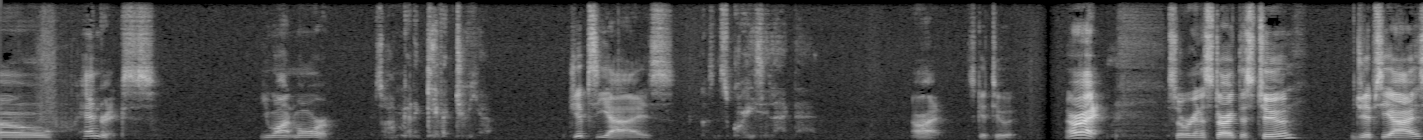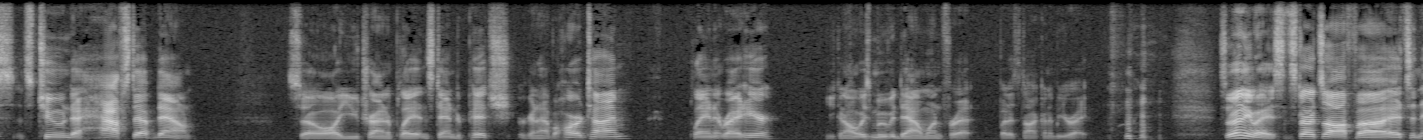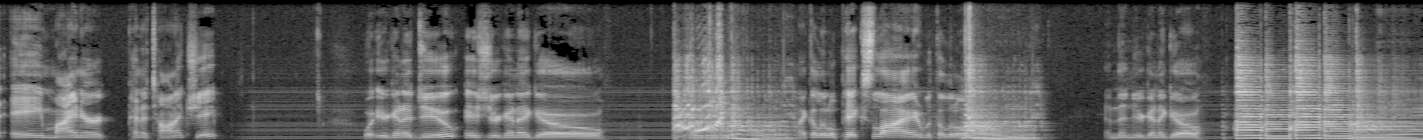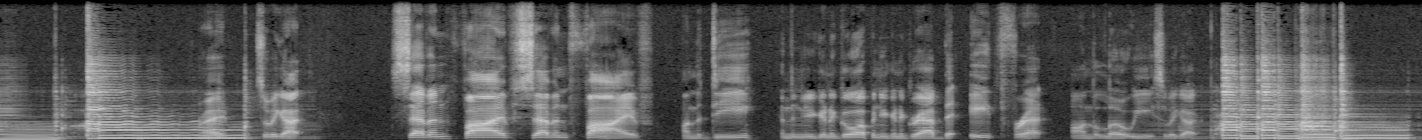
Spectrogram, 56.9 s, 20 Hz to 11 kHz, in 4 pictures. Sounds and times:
Speech: 0.0s - 1.6s, 2.6s - 5.0s, 5.7s - 8.0s, 9.1s - 11.1s, 11.7s - 16.2s, 17.1s - 20.6s, 21.2s - 25.2s, 26.4s - 30.7s, 32.1s - 34.5s, 36.4s - 38.2s, 39.5s - 40.5s, 44.7s - 45.7s, 46.6s - 54.7s.

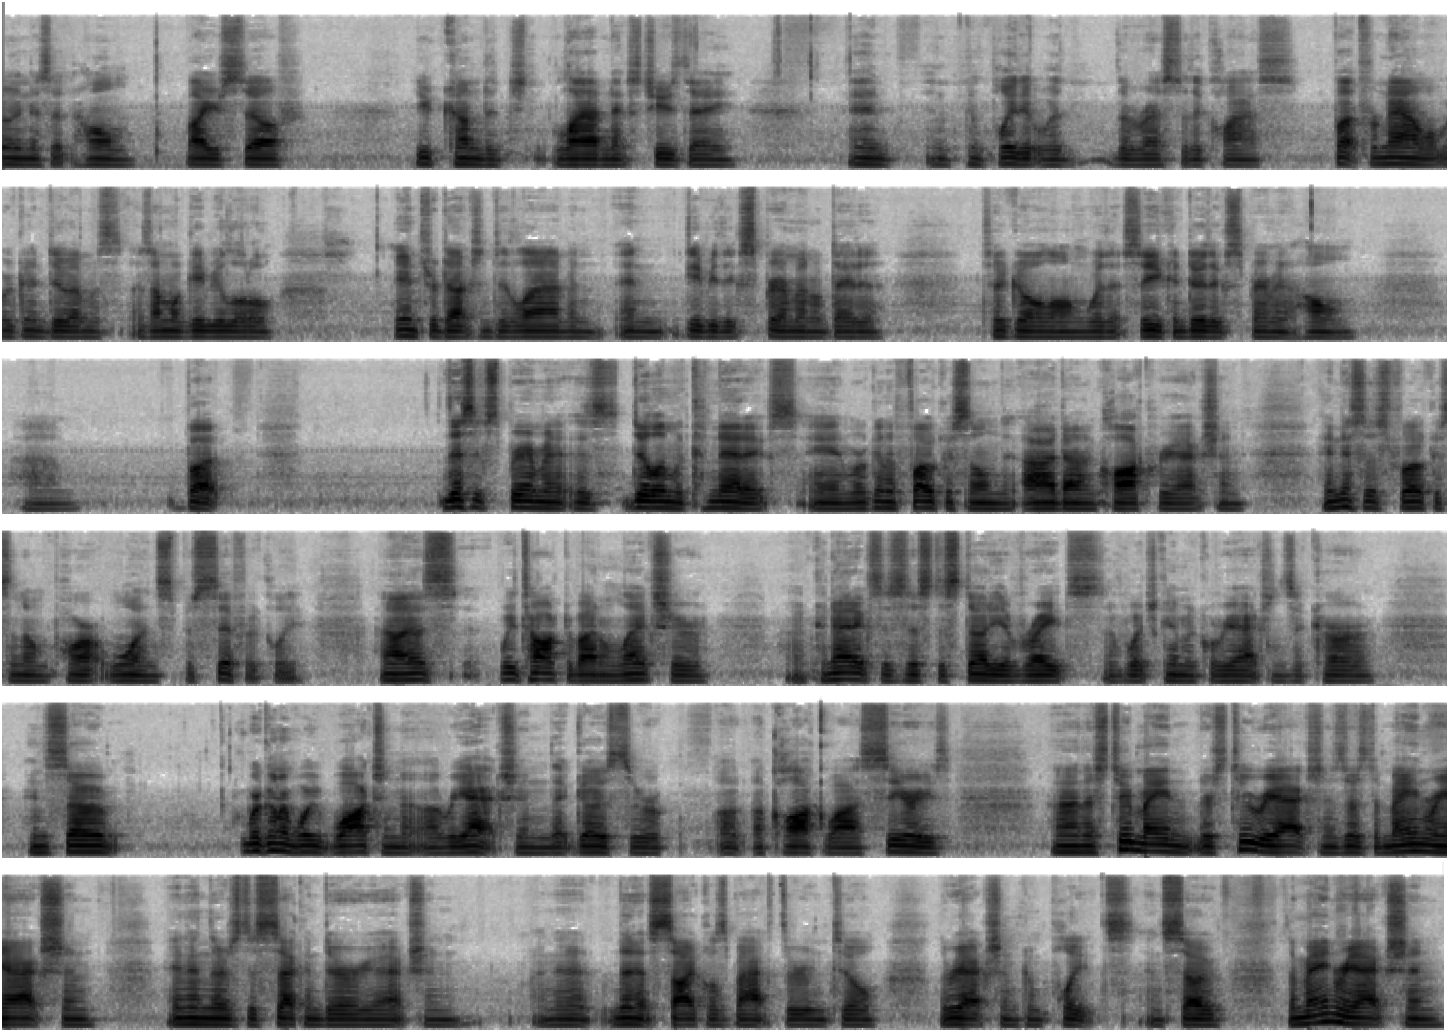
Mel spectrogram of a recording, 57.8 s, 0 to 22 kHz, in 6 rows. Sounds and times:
Speech: 0.0s - 2.0s, 2.8s - 5.0s, 5.6s - 11.5s, 12.2s - 15.6s, 16.2s - 18.7s, 19.4s - 19.8s, 20.4s - 20.8s, 22.2s - 38.1s, 38.7s - 39.4s, 40.0s - 44.9s, 45.5s - 57.7s.

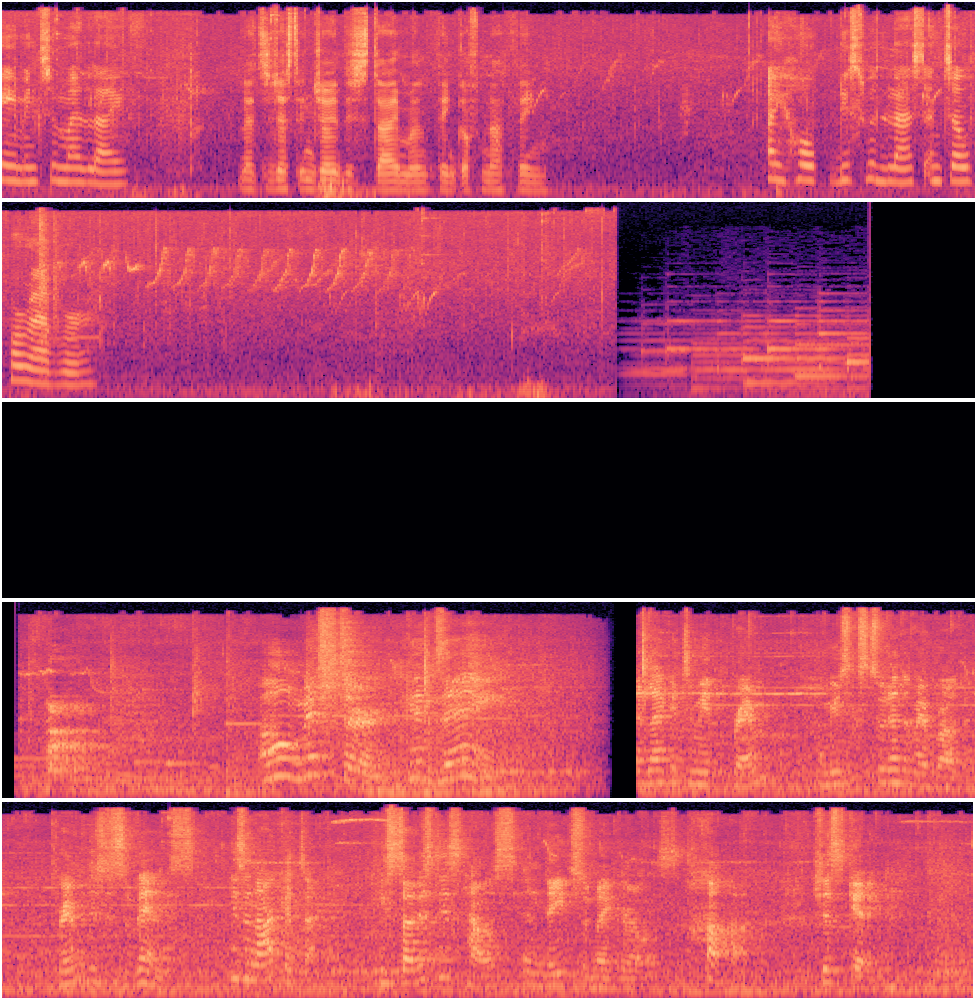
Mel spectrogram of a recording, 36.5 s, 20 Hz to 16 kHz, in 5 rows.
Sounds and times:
Outside, rural or natural: 0.0s - 12.3s, 26.7s - 36.4s
Speech: 1.8s - 4.1s, 5.8s - 8.0s
Music: 11.9s - 13.8s, 22.0s - 24.8s.

